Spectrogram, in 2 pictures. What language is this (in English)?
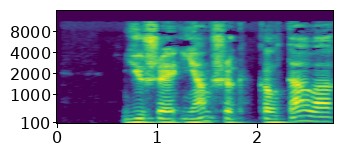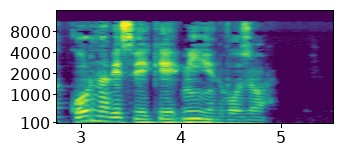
Mari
